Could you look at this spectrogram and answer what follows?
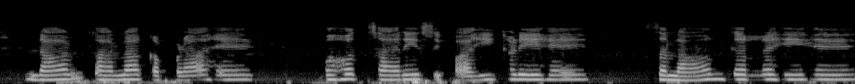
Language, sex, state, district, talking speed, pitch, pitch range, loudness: Hindi, female, Bihar, Saharsa, 85 wpm, 225 Hz, 210-225 Hz, -24 LUFS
